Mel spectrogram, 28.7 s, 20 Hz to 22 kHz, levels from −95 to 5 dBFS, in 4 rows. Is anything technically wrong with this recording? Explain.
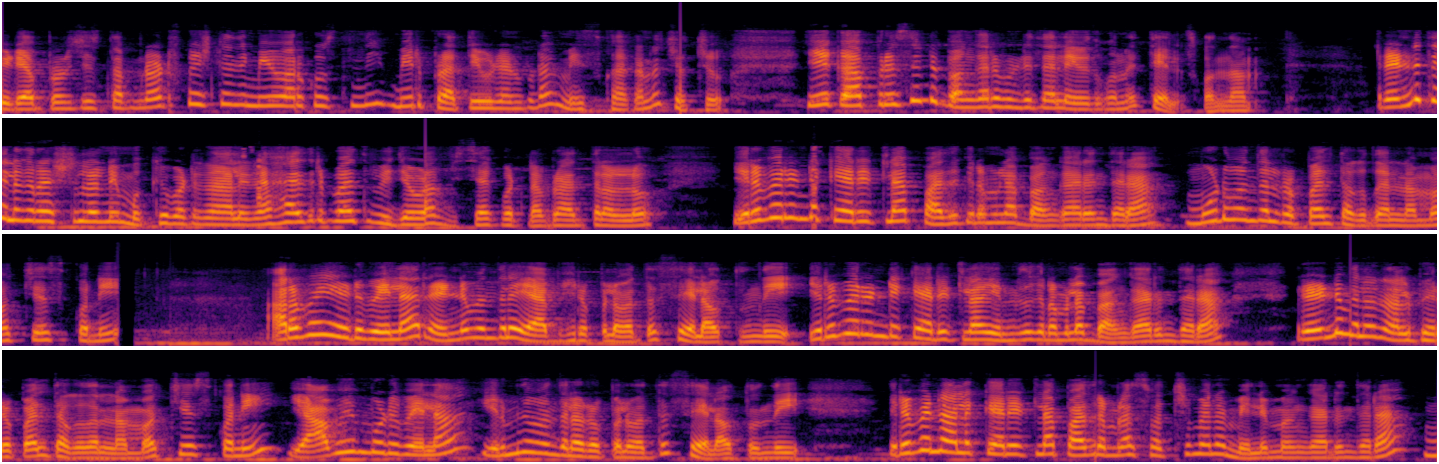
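Yes, there are two kinds of fault.

Audio missing between chunks, at 3.39, 9.29, 15.19, 21.09 and 26.99 s: the sound skips forward by roughly a tenth of a second, with the two sides butted together. This regular spacing likely comes from a chunk-based process losing audio at each 6 s boundary.

Corrupt frame decoded, at 8.44–8.46 s and 11.22–11.25 s: damaged compressed frames were played anyway, placing energy at wrong frequencies. It is heard as a brief chirp, squeak, blip or burst of noise, a handful of frames for the first and a couple for the second.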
